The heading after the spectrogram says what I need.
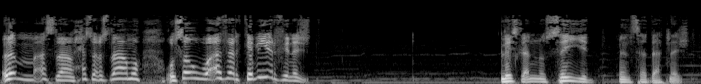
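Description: A man hosting a religious radio talk show, telling stories with lively jumps in pitch and reading out listener messages. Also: fairly quick, soft background music. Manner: lively storytelling with sudden high pitch jumps. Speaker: radio host and preacher.

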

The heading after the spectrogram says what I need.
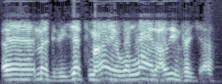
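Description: Male caller, slightly high voice, close dry sound. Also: racing, breathy edge, no echo, narrow, tinny audio. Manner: warm and effusive, rattles off words. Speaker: caller who sings on air. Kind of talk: phone-in chat.

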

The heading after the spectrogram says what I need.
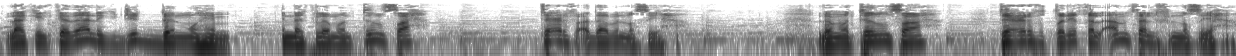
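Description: A middle-aged man with a Saudi accent hosting a religious advice talk show, animated and preachy, with mocking asides. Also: mid-range voice, fairly quick, long pauses, soft background music. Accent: Saudi Arabic. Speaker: host.

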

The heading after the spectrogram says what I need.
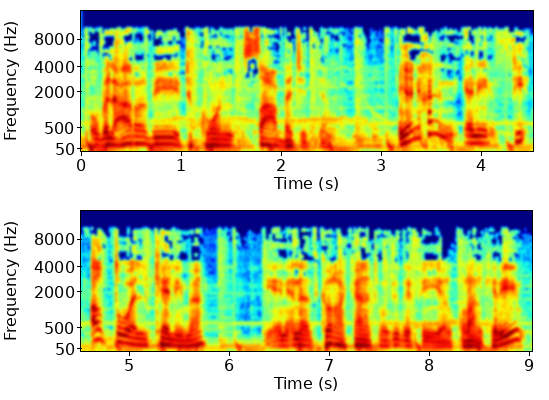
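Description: A man hosting a casual radio talk show, chatty and playful. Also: mid-range voice. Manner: chatty, playful, fast-talking. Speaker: radio host.

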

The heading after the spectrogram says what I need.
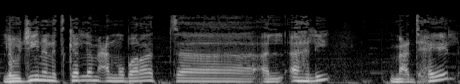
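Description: A man's voice: a little high, normal speed, soft background music. A man hosting a radio sports show, running through league standings and questioning his guest. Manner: questioning, lists standings and results.

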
